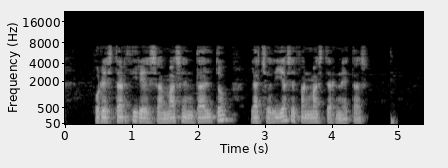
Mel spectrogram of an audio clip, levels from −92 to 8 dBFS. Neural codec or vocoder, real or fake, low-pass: none; real; 7.2 kHz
